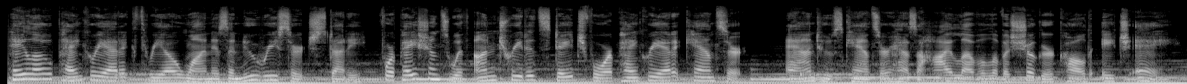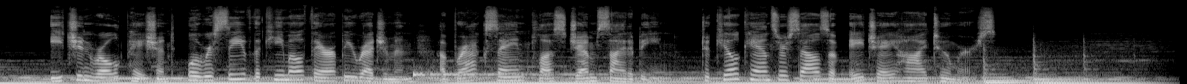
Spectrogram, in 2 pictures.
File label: narration variety pancreatic cancer research narration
